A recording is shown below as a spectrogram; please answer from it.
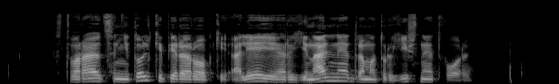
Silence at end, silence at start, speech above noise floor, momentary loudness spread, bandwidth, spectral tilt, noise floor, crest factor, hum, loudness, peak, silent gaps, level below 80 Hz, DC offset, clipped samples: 0.9 s; 0.55 s; 31 dB; 12 LU; 11.5 kHz; -3 dB/octave; -60 dBFS; 24 dB; none; -28 LUFS; -6 dBFS; none; -76 dBFS; under 0.1%; under 0.1%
